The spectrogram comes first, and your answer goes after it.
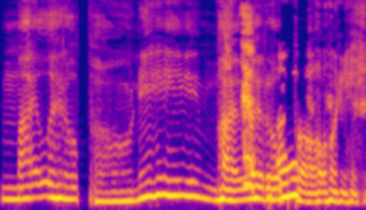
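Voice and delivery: very slow creepy voice. Joking about what someone hears while lying in their tent: put-on creepy voice. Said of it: "just a creepy voice saying".

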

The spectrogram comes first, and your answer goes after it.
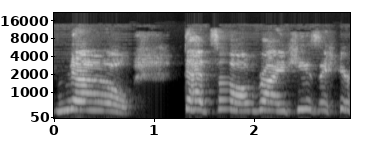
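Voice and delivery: imitated crowd yelling. Retelling how bystanders yelled at a veteran to stop, retelling people yelling. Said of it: "they're yelling at an actual war veteran".

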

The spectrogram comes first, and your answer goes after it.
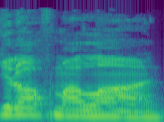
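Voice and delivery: put-on, mock grumpy old man voice. Joking about turning grumpy, putting on a grumpy old man voice. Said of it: "a reference from being an old grumpy dude".

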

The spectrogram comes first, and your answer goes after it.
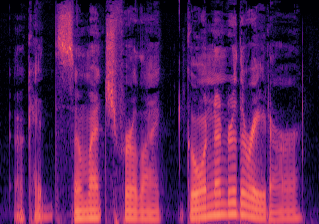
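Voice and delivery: ordinary talk

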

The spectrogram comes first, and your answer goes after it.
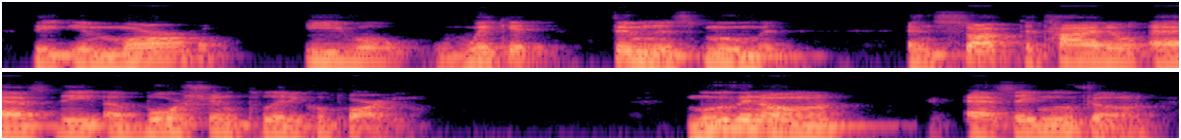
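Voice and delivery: ordinary talk, nothing marked

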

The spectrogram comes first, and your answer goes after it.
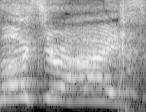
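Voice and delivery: very loud, very high shouted call, in character voice. Shouting in character to a panicking crowd of children. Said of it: "I'm gonna say".

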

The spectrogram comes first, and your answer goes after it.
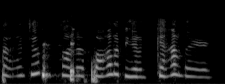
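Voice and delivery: put-on very high, breathy, sweet little girl voice. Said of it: "Is that the voice?".

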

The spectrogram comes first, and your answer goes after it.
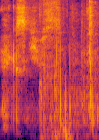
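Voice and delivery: unvoiced whispered letters.

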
